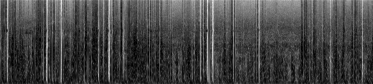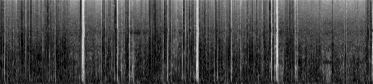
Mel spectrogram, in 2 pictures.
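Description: Heavy wind buffeting the microphone over the running rumble of a local passenger train moving at speed, with frequent short clatters and knocks throughout.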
